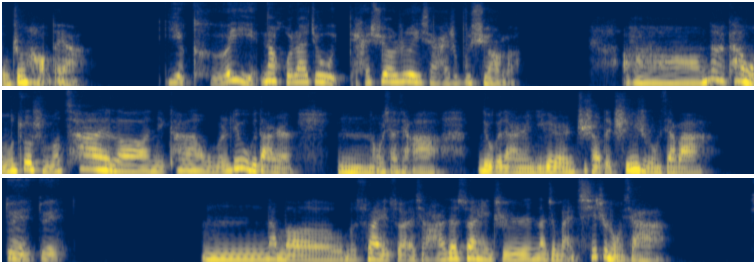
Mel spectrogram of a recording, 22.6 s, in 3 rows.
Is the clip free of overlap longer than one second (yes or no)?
yes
